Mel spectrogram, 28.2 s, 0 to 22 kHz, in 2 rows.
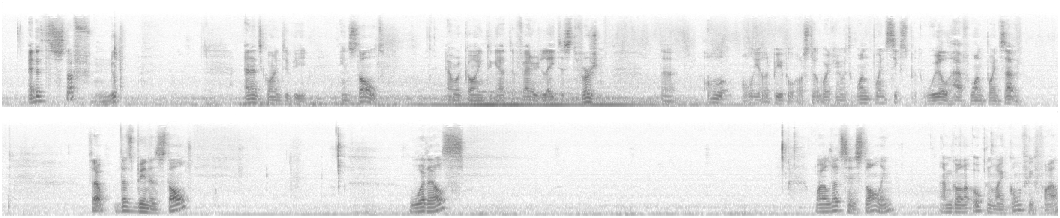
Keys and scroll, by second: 1.7 n.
